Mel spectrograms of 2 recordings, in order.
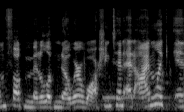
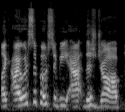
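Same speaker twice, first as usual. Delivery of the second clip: normal talking voice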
